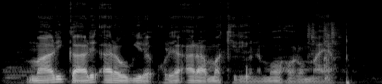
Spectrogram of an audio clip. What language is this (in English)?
Kikuyu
